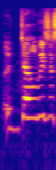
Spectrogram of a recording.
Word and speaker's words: DeLuise: DeLuise.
